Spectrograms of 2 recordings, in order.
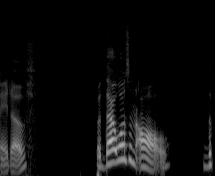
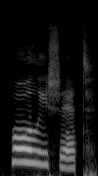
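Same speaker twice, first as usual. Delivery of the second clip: deflated; 6 semitones higher, 5 dB louder, much slower than usual. A narrator's reading. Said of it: "Guy deflated".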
